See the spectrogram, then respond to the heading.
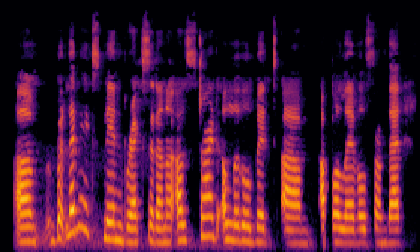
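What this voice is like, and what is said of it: Belfast accent. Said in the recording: “I still have the accent from Belfast”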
